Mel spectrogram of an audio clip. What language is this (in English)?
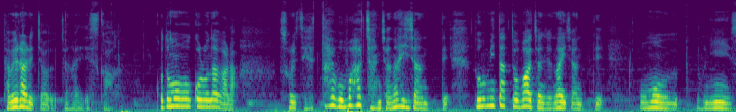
Japanese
